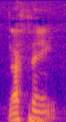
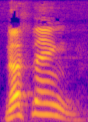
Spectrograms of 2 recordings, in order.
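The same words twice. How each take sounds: First: "Nothing" much softer, rising; hushed nothing. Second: "Nothing" stressed, falling firmly; emphatic nothing. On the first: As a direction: drop to a soft "Nothing". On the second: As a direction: land "Nothing" hard. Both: Shown as a demonstration. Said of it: "what nothing means in Greek".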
